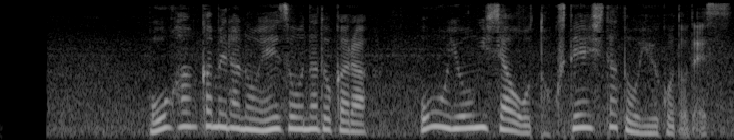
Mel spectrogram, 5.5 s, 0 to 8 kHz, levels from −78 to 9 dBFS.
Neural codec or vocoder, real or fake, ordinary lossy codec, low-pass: none; real; none; 7.2 kHz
